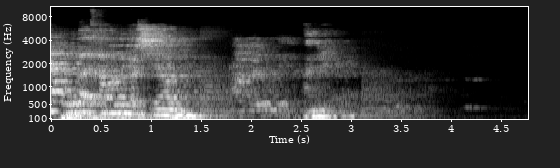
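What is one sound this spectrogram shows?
A man speaks loudly through a microphone in an echoing hall.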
